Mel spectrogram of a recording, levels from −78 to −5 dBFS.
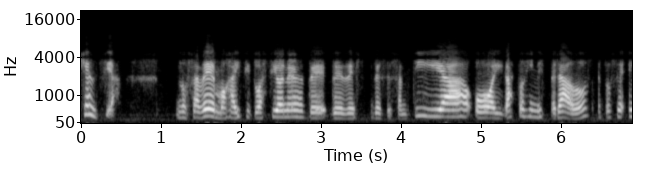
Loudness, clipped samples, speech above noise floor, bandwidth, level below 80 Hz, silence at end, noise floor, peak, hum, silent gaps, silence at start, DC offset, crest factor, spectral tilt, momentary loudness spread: -18 LUFS; under 0.1%; 29 dB; 6.8 kHz; -74 dBFS; 0 s; -47 dBFS; -2 dBFS; none; none; 0 s; under 0.1%; 18 dB; -4 dB/octave; 15 LU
